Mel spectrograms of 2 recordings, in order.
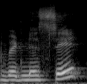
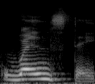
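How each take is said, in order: First: The D is pronounced. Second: The D is not pronounced. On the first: The speaker calls it wrong. "It's not Wednesday" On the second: The speaker calls it right. "the D becomes silent"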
